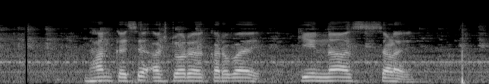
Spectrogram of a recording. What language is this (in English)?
Magahi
